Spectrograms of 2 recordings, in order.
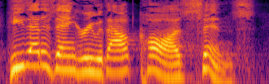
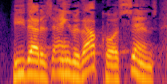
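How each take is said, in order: First: Slow, deliberate reading of the quote; slow quotation. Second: Said in the usual way. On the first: Shown as a demonstration. Pastor quoting John Chrysostom to the congregation, slow and deliberate. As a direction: read the saint's words slowly, weighing each. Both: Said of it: "John Chrysostom said this".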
